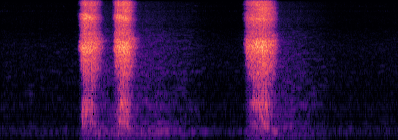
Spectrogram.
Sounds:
Sniff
